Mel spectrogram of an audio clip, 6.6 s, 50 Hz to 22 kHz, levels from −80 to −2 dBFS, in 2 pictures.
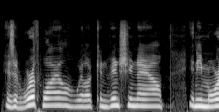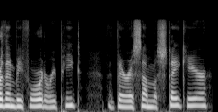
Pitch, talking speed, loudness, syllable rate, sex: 200 Hz, 190 wpm, -18 LUFS, 5.7 syllables/s, male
